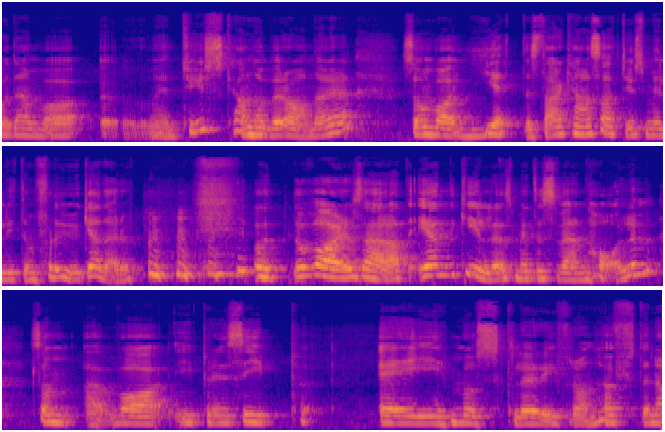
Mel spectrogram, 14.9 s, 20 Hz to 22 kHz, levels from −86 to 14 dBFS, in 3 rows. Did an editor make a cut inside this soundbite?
yes; 2 cuts; at 6.0 s, 7.1 s

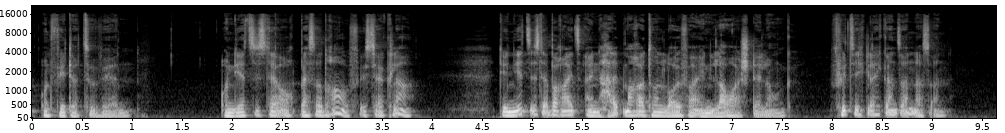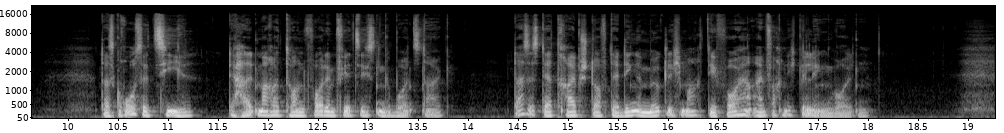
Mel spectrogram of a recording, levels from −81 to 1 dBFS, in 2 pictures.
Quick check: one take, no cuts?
yes; 0 cuts

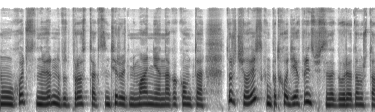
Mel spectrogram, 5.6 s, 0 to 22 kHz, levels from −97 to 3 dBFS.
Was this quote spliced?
no; 0 cuts

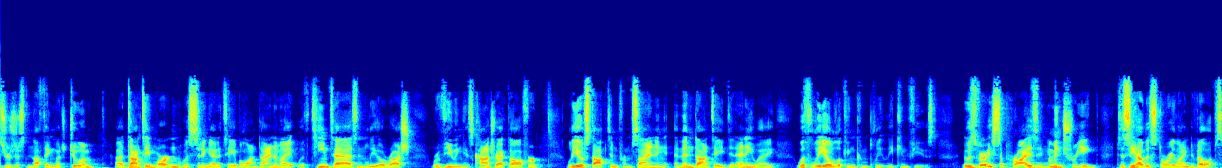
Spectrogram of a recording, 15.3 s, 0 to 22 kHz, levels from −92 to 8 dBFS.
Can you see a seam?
yes; 3 cuts; at 1.4 s, 11.9 s, 13.1 s

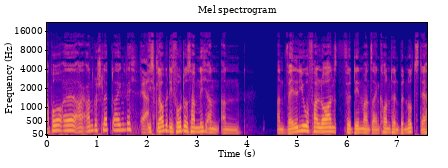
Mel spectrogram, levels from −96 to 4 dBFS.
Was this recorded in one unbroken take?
no; 2 cuts; at 1.8 s, 5.8 s

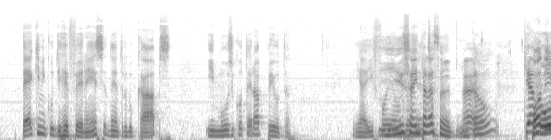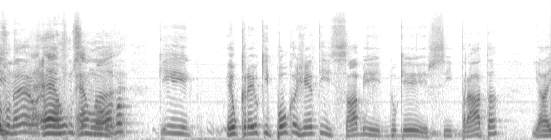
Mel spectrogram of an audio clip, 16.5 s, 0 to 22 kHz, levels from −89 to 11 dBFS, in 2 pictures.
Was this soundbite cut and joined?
no; 0 cuts

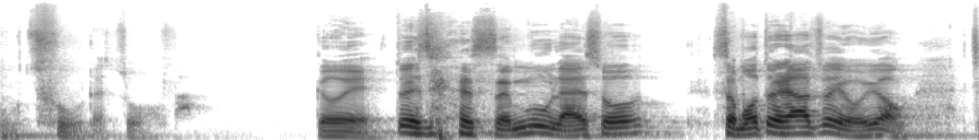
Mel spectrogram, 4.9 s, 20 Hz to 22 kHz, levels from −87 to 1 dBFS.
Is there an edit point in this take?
no; 0 cuts

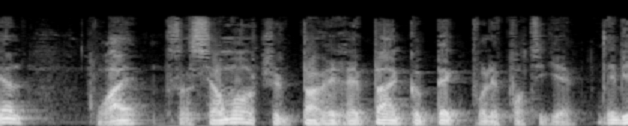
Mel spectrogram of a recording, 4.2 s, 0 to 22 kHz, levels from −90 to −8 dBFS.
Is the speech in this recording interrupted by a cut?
yes; 1 cut; at 1.7 s

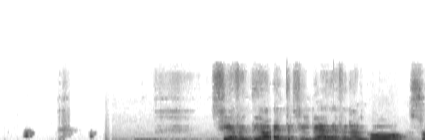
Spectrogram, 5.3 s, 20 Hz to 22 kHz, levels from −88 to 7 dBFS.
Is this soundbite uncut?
yes; 0 cuts

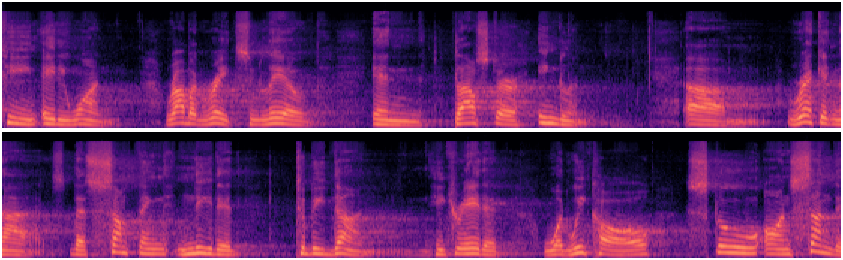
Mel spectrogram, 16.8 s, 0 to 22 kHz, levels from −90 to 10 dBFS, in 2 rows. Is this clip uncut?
yes; 0 cuts

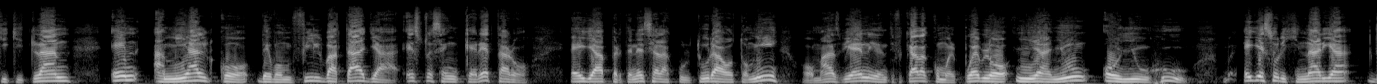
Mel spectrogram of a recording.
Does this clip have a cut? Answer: yes; 1 cut; at 12.4 s

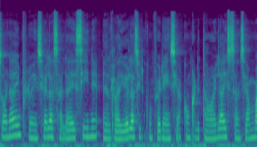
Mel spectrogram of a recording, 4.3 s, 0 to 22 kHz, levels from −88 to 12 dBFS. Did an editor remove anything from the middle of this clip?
no; 0 cuts

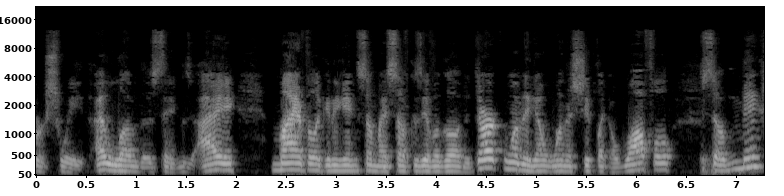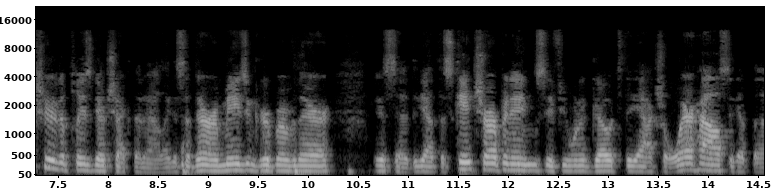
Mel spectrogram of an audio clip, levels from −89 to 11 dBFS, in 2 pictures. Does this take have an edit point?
yes; 1 cut; at 6.7 s

